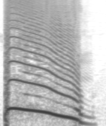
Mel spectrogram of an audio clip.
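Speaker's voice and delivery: loud, high boom sliding down; explosion noise. Retold or imitated. Teller sets off a nuclear explosion, loud drawn-out boom. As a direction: shout a long explosion that falls in pitch.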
